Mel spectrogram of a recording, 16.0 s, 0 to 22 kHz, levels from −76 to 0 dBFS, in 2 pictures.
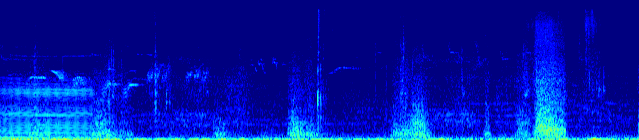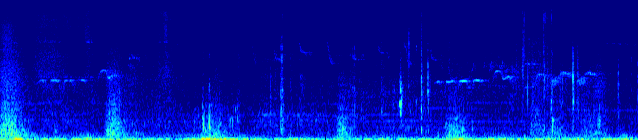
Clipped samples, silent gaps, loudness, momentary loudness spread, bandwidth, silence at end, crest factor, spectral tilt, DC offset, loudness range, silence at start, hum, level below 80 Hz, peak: under 0.1%; none; -47 LUFS; 11 LU; 16.5 kHz; 0 s; 20 dB; -5 dB/octave; under 0.1%; 6 LU; 0 s; none; -46 dBFS; -20 dBFS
